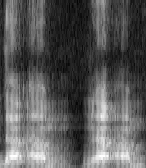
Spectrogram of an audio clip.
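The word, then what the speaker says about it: نعم: Look for a bit of like change in the tone. So even if you're not capturing the ayn, na'am versus nam.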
